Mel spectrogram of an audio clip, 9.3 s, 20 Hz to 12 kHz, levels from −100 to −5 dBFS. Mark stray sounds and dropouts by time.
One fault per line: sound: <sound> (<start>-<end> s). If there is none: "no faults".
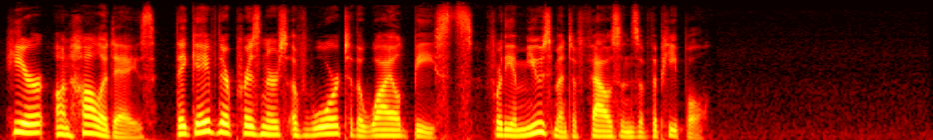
no faults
